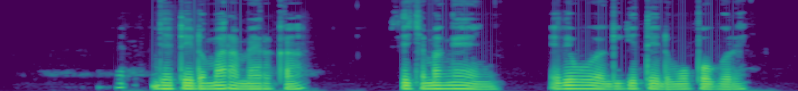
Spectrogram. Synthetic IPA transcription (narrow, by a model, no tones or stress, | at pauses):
d͡ʒatedomaɾamɛɾkʰa | set͡ʃemaŋɛɲ | ḛðɪwoɡaɡɪɡetedomopoɡoɾe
